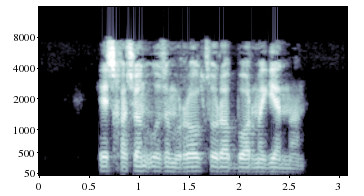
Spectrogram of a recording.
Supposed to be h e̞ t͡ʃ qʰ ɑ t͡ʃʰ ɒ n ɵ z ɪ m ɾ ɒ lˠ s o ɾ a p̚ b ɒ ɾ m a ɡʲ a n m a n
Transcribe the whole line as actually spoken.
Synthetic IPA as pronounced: h e̞ t͡ʃ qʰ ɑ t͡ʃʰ ɒ n ɵ z ɪ m ɾ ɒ lˠ s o ɾ a p̚ b ɒ ɾ m a ɡʲ a n m a n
